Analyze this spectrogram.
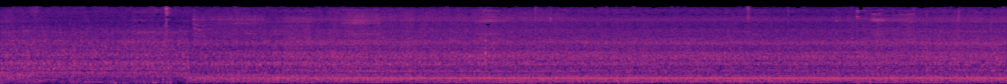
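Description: A machine's steady hum, with a constant tone that comes in about two seconds in and holds.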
